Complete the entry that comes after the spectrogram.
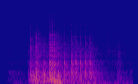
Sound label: Household Old House Wooden Floorboards Creaky Squeaky Eerie; Creaky Door; Tom Hutchings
